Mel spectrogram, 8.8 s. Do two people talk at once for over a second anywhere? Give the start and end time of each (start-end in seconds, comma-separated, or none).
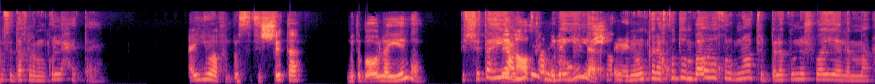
5.0-6.4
